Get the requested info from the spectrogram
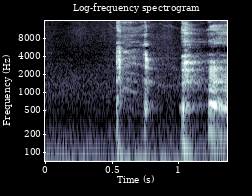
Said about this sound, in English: You got a cough.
